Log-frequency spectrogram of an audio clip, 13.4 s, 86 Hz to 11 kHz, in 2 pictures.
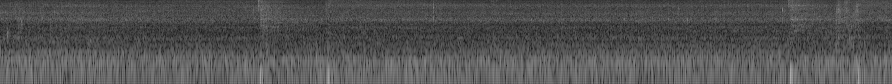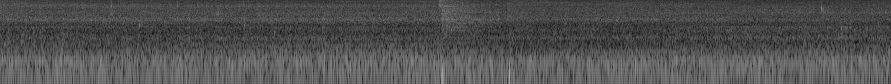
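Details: Steady low hum and rumble with faint periodic clicks: a home oxygen concentrator switched on in a room to compare its noise level with ambient room noise of about 43 dB.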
